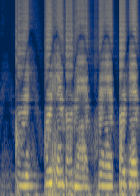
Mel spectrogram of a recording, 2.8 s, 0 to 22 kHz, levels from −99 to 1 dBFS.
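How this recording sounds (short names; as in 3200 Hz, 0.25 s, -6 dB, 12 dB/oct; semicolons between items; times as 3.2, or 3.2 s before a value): aliases and images of a low sample rate 2500 Hz, jitter 0%; phasing stages 4, 2 Hz, lowest notch 480–2000 Hz; tremolo triangle 4.2 Hz, depth 60%; a shimmering, thickened sound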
